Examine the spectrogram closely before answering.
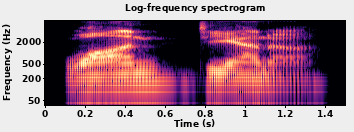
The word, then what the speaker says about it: Juan Diana: this is another great episode because we have juan diana that's how i pronounce it right did i get right yeah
